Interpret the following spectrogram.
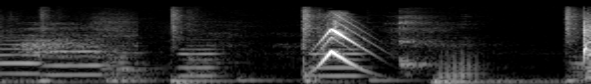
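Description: Playful background music of short, bouncy plucked notes, with a cartoon 'boing' sound effect a little over a second in: a quick pitch that swoops up and straight back down.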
